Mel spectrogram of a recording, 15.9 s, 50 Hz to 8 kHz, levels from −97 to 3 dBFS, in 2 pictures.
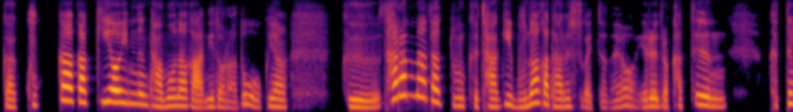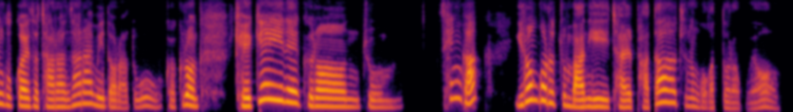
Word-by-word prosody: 그러니까 195 -3 -6
국가가 335 +6 +4
끼어있는 315 -5 +3
다문화가 215 -1 -1
아니더라도 195 +3 -6
그냥 200 -3 -4 0.5
그 185 -2 -3
사람마다 440 - +3
또 220 -3 -6
그 210 - -6
자기 205 +5 -3
문화가 265 +9 +1
다를 200 -3 -5
수가 205 -2 -11
있잖아요. 185 +6 -12
예를 205 +2 -2
들어 - - -7
같은, 215 -2 -3 0.4
같은 280 -2 -4
국가에서 215 -3 +1
자란 195 0 -3
사람이더라도 205 - -5
그러니까 190 - -12
그런 245 +1 +2 0.4
개개인의 340 - +4
그런 205 -4 +1
좀 180 -1 -11 0.4
생각? 415 +1 +1 0.3
이런 355 +11 +3
거를 350 -6 +3
좀 245 -2 -5
많이 195 0 +2
잘 185 -1 -3
받아 310 0 0
주는 215 -6 -11
것 - - -12
같더라고요. 160 +2 -12
210 Hz, 360 characters per minute, -23 LUFS, 190-275 Hz, 0.5 s, 국가가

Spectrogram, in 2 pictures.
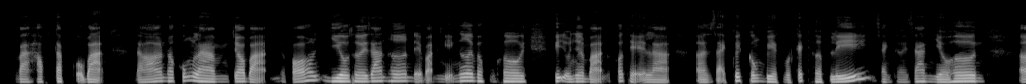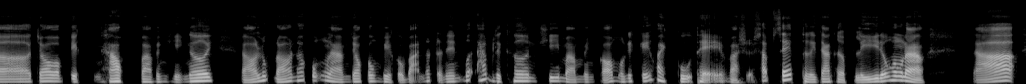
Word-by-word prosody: và 120 -1 -3
học 120 -1 -5
tập - - 0
của - - -2
bạn - - +2 0.3
đó, 120 +7 -1
nó 155 0 -1
cũng 175 +4 -4
làm 130 -5 +2
cho 140 +1 +2
bạn 120 -3 -1 0.2
có 190 +1 +1
nhiều 150 -2 +4
thời 140 -1 +2
gian 155 +3 0
hơn 160 0 -1
để - - -4
bạn 130 - -5
nghỉ 130 - -7
ngơi 165 +3 +2
và 150 - 0
phục 130 - -23
hồi. 135 -1 +2 0.3
Thí 155 - +3
dụ 155 - 0
như 135 +2 0
bạn 115 -3 -1
có 155 - -3
thể - - -2
là, 110 -2 -1 0.2
à, 110 +1 -2
giải 105 - -5
quyết 175 - -1
công 140 +1 -2
việc 125 -3 0
một 105 -1 -7
cách 155 - -3
hợp 125 -2 -2
lý, 165 - +3
dành 120 - -9
thời 110 -1 -14
gian 135 +1 -4
nhiều 115 -1 0
hơn, 140 +3 +3 0.3
ờ, 125 +1 +1
cho 145 0 +3
việc 130 -3 -1 0.2
học 140 0 +5 0.2
và 125 - +1
việc 120 +1 -6
nghỉ 115 - -4
ngơi. 155 +7 +6 0.3
Đó, 105 +4 +2
lúc 185 +1 0
đó 120 +6 +2
nó 185 +3 -3
cũng 195 - -5
làm 120 -7 0
cho 130 0 +2
công 140 +1 -3
việc 130 -5 -1
của - - -2
bạn - - -3
nó 160 - -5
trở - - -5
nên 135 +2 -3
bớt 195 - -2
áp 215 0 -2
lực 140 -3 -3
hơn 155 -1 +2
khi 160 0 -1
mà 125 -8 -1
mình 115 0 -9
có - - +1
một 130 -4 -5
cái 140 - -3
kế 155 +3 0
hoạch 190 -6 +2
cụ 135 - +2
thể - - +1
và - - -3
sự - - -12
sắp - - -2
xếp 215 +4 +3
thời 115 -6 0
gian 125 +2 +1
hợp 110 -3 +1
lý, 110 +6 +3
đúng 160 +4 +4
hông 195 -1 +5
nào? 160 - +7 0.5
Đó, - - +6
135 Hz, 270 wpm, -25 LUFS, 120-155 Hz, 0.5 s, nào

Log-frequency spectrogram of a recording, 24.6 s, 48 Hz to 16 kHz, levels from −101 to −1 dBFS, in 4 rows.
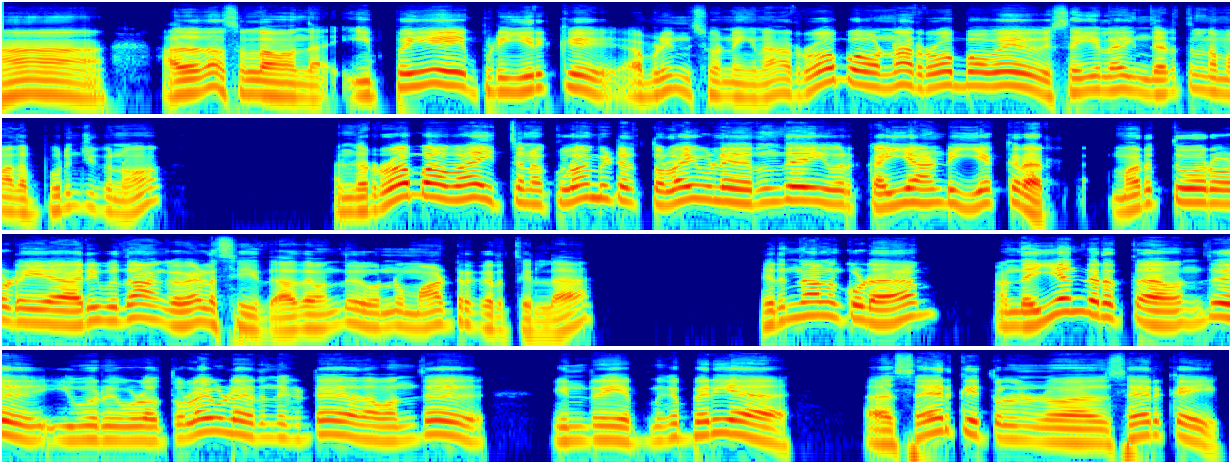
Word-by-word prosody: ஆ - - 0 0.8
அத 140 - +4
தான் - - -1
சொல்ல 145 -1 0
வந்தேன். 115 -2 -5 0.2
இப்பயே 200 - +2
இப்படி 160 +1 -5
இருக்கு 190 0 0 0.3
அப்படின்னு 155 +4 -5
சொன்னீங்கன்னா 125 -1 -5 0.2
ரோபோனா 230 -4 +3
ரோபோவே 215 0 +2 0.3
செய்யல. 170 +2 -1
இந்த 145 -2 -4
இடத்துல 165 +3 -9
நம்ம 140 -3 -2
அத 125 - -3
புரிஞ்சுக்கணும். 140 -6 -6 0.9
அந்த 130 +1 -3
ரோபோவ 270 -1 +6 0.2
இத்தனை 190 0 -3
கிலோமீட்டர் 235 -1 0
தொலைவுல 220 +3 +3
இருந்து 215 +4 +2
இவர் 190 -4 -2
கையாண்டு 200 +3 +2
இயக்குறார். 190 +2 +2 0.4
மருத்துவரோட 195 +3 +1 0.3
அறிவுதான் 185 +6 +1
அங்க 150 -5 -3
வேல 165 -1 0
செய்யுது. 120 -6 -7
அது 120 - -2
வந்து 150 +6 -7
ஒண்ணும் 135 -1 -6
மாற்று 155 +4 -2
கருத்து 110 -3 -6
இல்ல. 95 +2 -5 1.1
இருந்தாலும் 230 +5 +1
கூட 170 - +3 0.6
அந்த 140 0 0
இயந்திரத்த 250 -9 +3 0.2
வந்து 220 +8 0 0.4
இவரு 160 0 -4
இவ்ளோ 155 0 -1
தொலைவுல 220 +4 +1
இருந்துகிட்டு 175 +2 -5
அத 170 - -1
வந்து 175 +7 -2 0.6
இன்றைய 155 0 -2 0.2
மிகப்பெரிய 195 +7 0 0.7
அ - - +1 0.2
செயற்கை 225 +2 +1
தொழில் 155 -4 -4
அ - - +3 0.2
செயற்கை 185 -4 0
180 Hz, 135 wpm, -22 LUFS, 155-210 Hz, 1.1 s, ரோபோவ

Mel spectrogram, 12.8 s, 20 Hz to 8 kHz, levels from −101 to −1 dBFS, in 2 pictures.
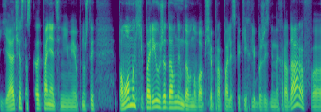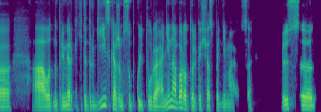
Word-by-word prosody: Я, 100 +4 +2
честно 130 +1 +1
сказать, 120 -1 +1
понятия 115 -6 +4
не 90 -1 -5
имею, 90 0 -5
потому 105 - -7
что, 100 - -1 0.5
по-моему, 195 +8 +7
хипари 150 -4 +5
уже 155 -2 +4
давным-давно 130 -10 +3
вообще 90 0 -1
пропали - - -3
с - - -3
каких-либо 95 -1 -8
жизненных 90 -1 -9
радаров, - - +2
а 90 -1 -2 0.4
а 85 0 0
вот, 95 +1 -3
например, 100 +2 -5
какие-то 100 +2 -11
другие, 105 - -7
скажем, 115 - 0
субкультуры, 105 -1 -5
они, 90 - -4
наоборот, 150 -3 -1
только - - -7
щас - - -6
поднимаются. 85 -3 -14 0.6
Плюс, 115 +3 0
э 105 -2 0
105 Hz, 155 wpm, -23 LUFS, 90-125 Hz, 0.6 s, по-моему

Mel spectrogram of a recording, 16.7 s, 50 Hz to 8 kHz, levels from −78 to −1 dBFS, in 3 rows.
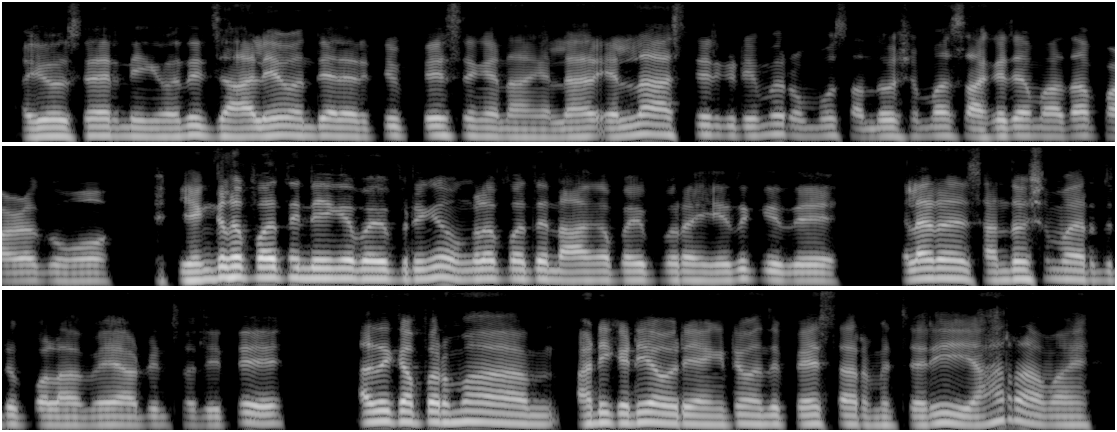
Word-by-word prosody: "ஐயோ 135 +2 +2
சார்! 145 -1 0
நீங்க 130 -1 -2
வந்து 150 +3 0
ஜாலியா 135 +2 +2
வந்து 145 0 -2
எல்லார்கிட்டயும் 135 0 -3
பேசுங்க. 145 -2 -1
நாங்க 125 -1 -4
எல்லாரும், 130 +2 -1
எல்லா 155 +5 0
ஆசிரியர்கிட்டேயுமே 150 +1 -5
ரொம்ப 140 +2 -9
சந்தோஷமா 135 +2 -5
சகஜமா 135 +2 -1
தான் 140 -1 -3
பழகுவோம். 130 0 -2 0.4
எங்கள 175 +6 +6
பார்த்து 175 0 +7
நீங்க 165 0 +5
பயப்படுறீங்க, 155 +3 +3
உங்கள 150 +1 +2
பார்த்து 155 0 +2
நாங்க 135 0 +1
பயப்படுறோம். 135 0 -1
எதுக்கு 145 0 -5
இது? 130 0 0 0.5
எல்லாரும் 160 -1 +4
சந்தோஷமா 150 +2 0
இருந்துட்டு 135 0 -6
போலாமே" 125 0 -1
அப்படின்னு 125 0 -7
சொல்லிட்டு. 125 +5 -4 0.6
அதுக்கப்புறமா 170 0 +3 0.5
அடிக்கடி 155 +1 +2
அவரு 145 -1 +2
என்கிட்ட 135 +2 -2
வந்து 135 -1 -2
பேச 140 0 +1
ஆரம்பிச்சாரு. 125 +3 -4
"ஏ - - 0
யார்ரா 185 +3 -1
அவன்? 130 0 -3
140 Hz, 155 wpm, -23 LUFS, 130-150 Hz, 0.6 s, பார்த்து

